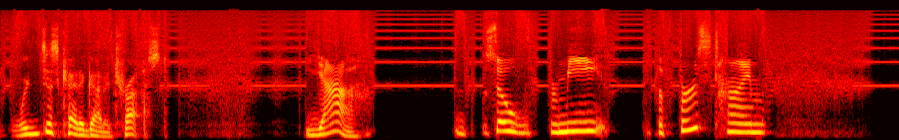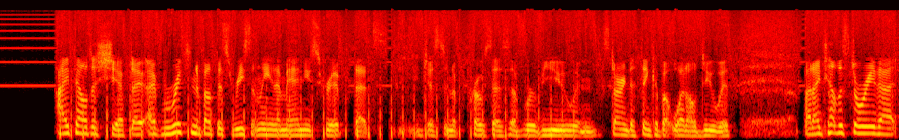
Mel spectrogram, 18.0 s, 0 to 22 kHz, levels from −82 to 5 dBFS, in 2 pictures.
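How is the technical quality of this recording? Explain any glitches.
The recording has two clear technical faults, one running through the whole clip and one confined to a stretch in the middle.

Converter idle tones are present from start to finish, sitting about 11 dB below the speech. An undithered delta-sigma converter settles into repeating bit patterns on small inputs, producing a whistle around 2 kHz in pauses and grain under quiet passages. A spectrogram shows a thin horizontal line near 2 kHz.

A train of clicks runs from 9.59 s to 14.73 s, ending just before "and starting to think". About fifty sharp, similar pops arrive regularly at 8.76 per second, peaking roughly 10 dB above the speech, likely from electrical interference or a faulty connection. The waveform shows evenly spaced spikes, and the spectrogram shows matching vertical stripes.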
